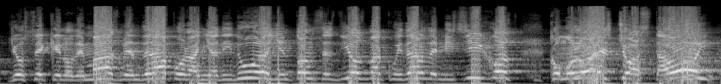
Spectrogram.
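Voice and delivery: loud, high, fiery preaching; rally the room at full volume, stretching the commands; impassioned testimony turned battle cry; full-force exhortation. Real, not acted.

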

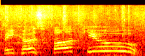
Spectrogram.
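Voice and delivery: drawn-out high taunting yell; slow shouted taunt. Real, not acted. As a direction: stretch the taunt out slowly. Repeated taunt, slower.

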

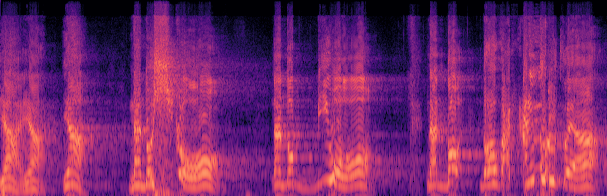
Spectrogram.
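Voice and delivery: loud, high shout of rejection; childish shout. Acted. Pastor acting out Paul shaking it off, shouting. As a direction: yell it like a sulky kid pushing someone away. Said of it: "이랬단 얘기예요".

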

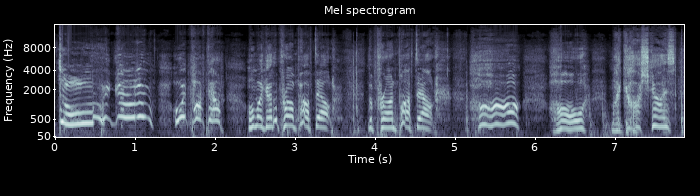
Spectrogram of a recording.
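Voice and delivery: loud, high-pitched triumphant yelling; ecstatic shouting. Real, not acted. Angler to viewers as fish is landed, ecstatic shouting. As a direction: shout it out, overwhelmed by the catch.

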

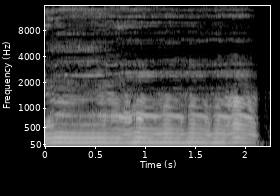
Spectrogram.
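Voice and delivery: soft, drawn-out mock laugh; string out a quiet mock cackle of ha-has; imitated laughing. Mimicking the pranksters walking in, mock laughing. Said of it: "they walk in and they're laughing".

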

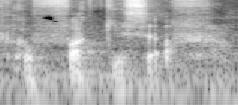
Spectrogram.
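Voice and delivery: hushed whisper, voice dropped low; whispered curse. Real, not acted. Kids told not to hear curse.

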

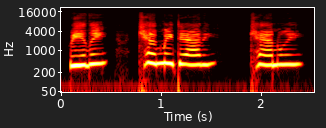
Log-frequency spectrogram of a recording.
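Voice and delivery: put-on high, loud, excited little boy; pleading child. A narrator's reading. Carl asking his father to keep the cat, eager pleading. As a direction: beg Dad eagerly in a kid's voice. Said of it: "looking up at his father with pleading eyes".

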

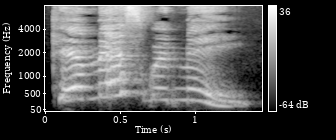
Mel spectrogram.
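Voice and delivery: usual speaking voice

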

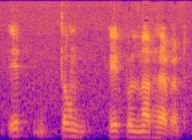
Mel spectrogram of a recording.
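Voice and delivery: usual speaking voice

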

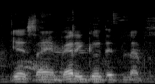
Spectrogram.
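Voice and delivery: announced mock-Russian voice; Russian accent. Gamer shows off a promised accent, playful Russian accent. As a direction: slip into a light Russian accent. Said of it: "I'm gonna talk in my Russian accent".

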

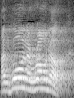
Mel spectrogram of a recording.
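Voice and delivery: very high, loud squawking woman's voice; mock shrill old lady. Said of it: "she says".

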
